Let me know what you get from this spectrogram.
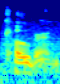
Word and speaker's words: Cockburn: So it's actually pronounced Coburn. – Oh, is it? Oh shit. Yeah. – He told me that because I was like, dude, you're making this shit up. He was like, it's pronounced Coburn.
